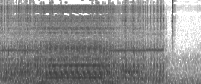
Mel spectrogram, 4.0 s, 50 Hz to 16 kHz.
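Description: A 12-volt chemical backpack sprayer pump is run through its speed controller. Its motor hum rises in pitch as it is turned up, holds steady, then falls as it is turned down, with a steady high whine alongside. It cuts off a little before the end.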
